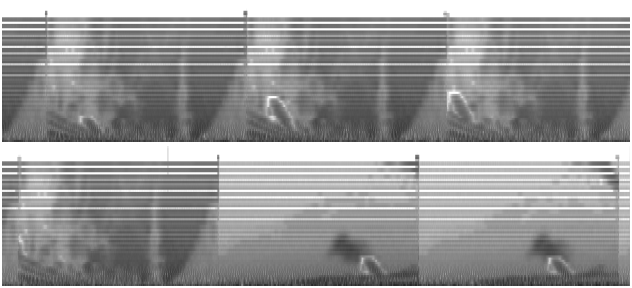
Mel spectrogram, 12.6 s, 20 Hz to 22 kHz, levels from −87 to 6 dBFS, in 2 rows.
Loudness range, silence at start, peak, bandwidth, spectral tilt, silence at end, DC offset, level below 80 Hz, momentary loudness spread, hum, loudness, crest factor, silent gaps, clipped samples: 6 LU; 0 s; 0 dBFS; 14.5 kHz; -2.5 dB/octave; 0 s; under 0.1%; -24 dBFS; 11 LU; none; -15 LUFS; 16 dB; none; under 0.1%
